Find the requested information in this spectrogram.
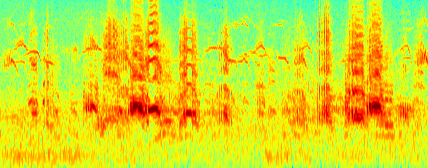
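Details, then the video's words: Male and female white-naped cranes in courtship, calling to each other in the unison call: fast high short notes from her, longer lower pulsed sounds from him. Dense, loud trumpeting honks tumble over one another almost continuously, with thin whistles above. "White-naped Cranes Call to Each Other in Impressive Courtship Behavior"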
